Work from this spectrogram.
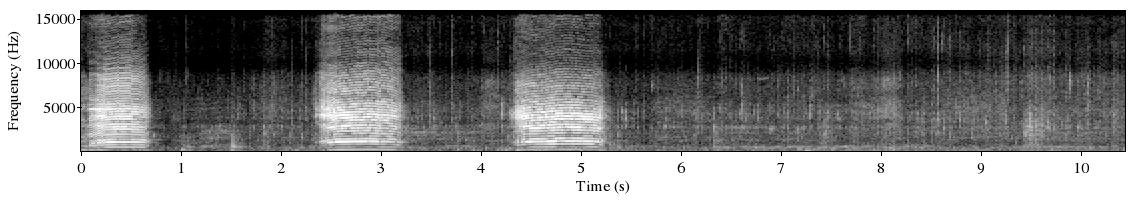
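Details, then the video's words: Lambs drinking water at feeding time in a Turkish barn: three loud, harmonic, quavering bleats about two seconds apart, followed by quieter background rustling and faint distant calls. "KUZULARA NE VERİYORUZ? KUZU BAKIMI NASIL OLMALI UYGULAMALI"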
